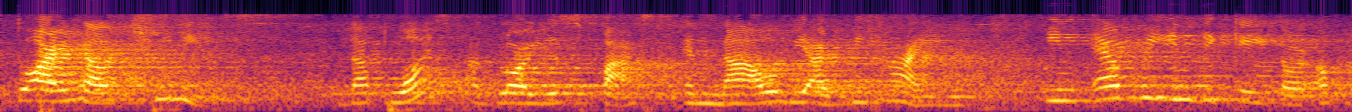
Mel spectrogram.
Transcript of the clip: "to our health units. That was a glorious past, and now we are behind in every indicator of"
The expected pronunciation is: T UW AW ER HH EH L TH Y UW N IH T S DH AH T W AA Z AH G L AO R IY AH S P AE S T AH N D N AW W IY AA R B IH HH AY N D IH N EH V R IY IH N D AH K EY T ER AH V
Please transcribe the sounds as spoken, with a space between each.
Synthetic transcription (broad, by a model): T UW AW ER HH EH L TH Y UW N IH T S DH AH T W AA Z AH G L AO R IY AH S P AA S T AH N D N AW W IY AA R B IH HH AY N D IH N EH V R IY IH N D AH K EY T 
